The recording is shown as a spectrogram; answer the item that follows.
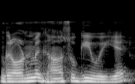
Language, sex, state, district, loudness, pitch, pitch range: Hindi, male, Uttar Pradesh, Muzaffarnagar, -13 LUFS, 135 Hz, 135-150 Hz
